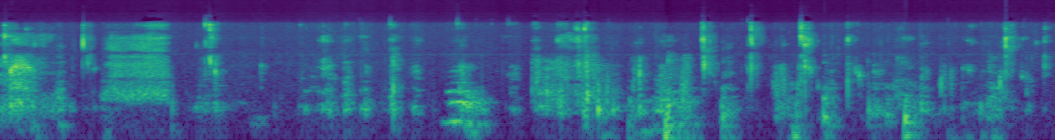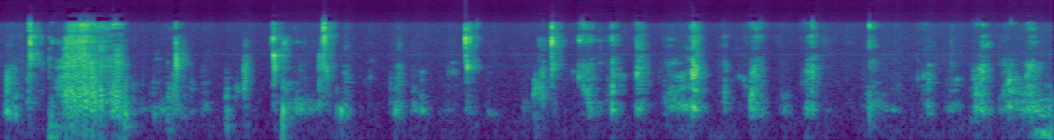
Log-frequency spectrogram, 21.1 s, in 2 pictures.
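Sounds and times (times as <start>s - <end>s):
wet smacking chewing: 0.0s - 1.0s, 2.0s - 4.3s, 5.0s - 21.0s
noisy crunch: 0.0s - 21.0s.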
